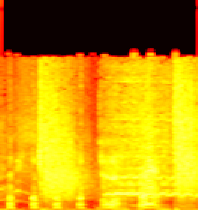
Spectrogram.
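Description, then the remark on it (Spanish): A carriage horse neighs loudly, starting with a few short, choppy bursts before breaking into a long, quavering whinny that rises and falls in pitch. No one speaks. “este, le, le pega al caballo para mí me interrumpido en, el, este, mitad del paso doble.”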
